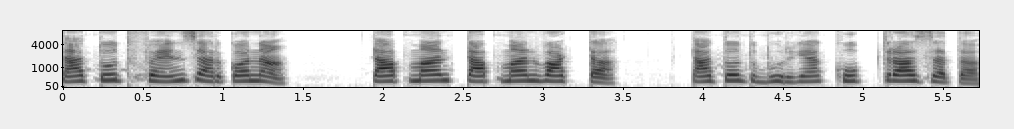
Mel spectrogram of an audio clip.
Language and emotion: Goan Konkani, neutral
